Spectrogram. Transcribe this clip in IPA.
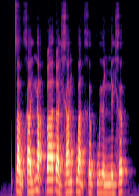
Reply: t̪ a˧˩ w x a˨˦ j ŋ a̰ː˧˨ ɓ aː˧ ɗ a˧˩ j ɣ a˨˦ ŋ h w a̰˧˨ n x ə˧˩ w k w ɨ˨˩ ə̯ ɲ ə˨˩ j ɣ ə˦˥ p̚

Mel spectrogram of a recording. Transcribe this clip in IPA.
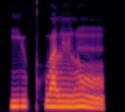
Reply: j y kʷʰ a l ẽ l õ

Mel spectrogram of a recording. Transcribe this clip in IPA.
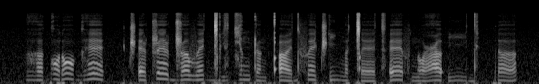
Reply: ɦ ɐ˨˩˦ ɡ ɔ˨˩˦ ɾ ɔː˨ ɡʱ ɛ˦˨ | t͡ʃʼ ɛ˨˩˦ ʈ͡ʂ ɛː˦˨ ɖ͡ʐ ɐ˦˨ v ɛ˦˨ ɡ͡ǀ i˨ z t͡ɕ ɐ˦˨ ŋ ʈ ɐ˨˩˦ ŋ qʼ ɛː˨˩˦ d f ɛ˦˨ t͡ʃʼ i˦˨ ŋ ɐ˨ ǀ ɛː˨ t͡sʼ ɛː˦˨ f n ɔ˨˩˦ ʕ ɐ˦˨ ʔ iː˦˨ d | ɾ ɐ˨˩˦

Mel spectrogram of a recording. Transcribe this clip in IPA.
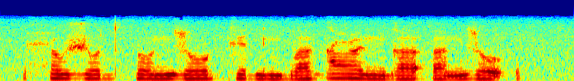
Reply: ħ u ʒ o d θ o n z o kʲ ə d m b ɐ ɡ ʕ ø ŋ ɡ ɐ ʔ ɐ n z o ʔ

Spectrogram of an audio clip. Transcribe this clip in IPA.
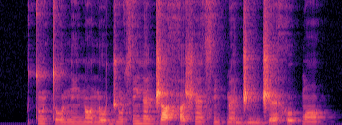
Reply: t ũ˧ t o˨ n ĩ˨ n ɔ̃˨ n o˨ d͡ʒ ũ˧ s ĩ˦ j ɛ̃˦ d͡ʒ a˦˨ h a˨ ʃ ɛ̃˧ s ĩ˨ k͡p ɛ̃˨ d͡ʒ ĩ˨ d͡ʒ ɛ˨˦ h o˧ k͡p ɔ̃˦

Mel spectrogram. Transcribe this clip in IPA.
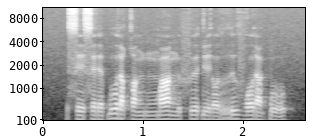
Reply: s e s ɛ ɾ ɛ ɓ o ɾ ɯ q ɔ ŋ ʏ ŋ͡m ɑ ŋ ʏ f ʏ ɗ e ɾ ɔ r ɯ v ɔ ɾ ɑ k͡p o

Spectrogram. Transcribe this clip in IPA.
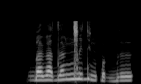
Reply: ɡ͡b a˧ ɳ a˧ d a˦ ɳ ŋ͡ǀ i˦ d y˨ ŋ k͡p o˨ ɡ͡b ɯ˧

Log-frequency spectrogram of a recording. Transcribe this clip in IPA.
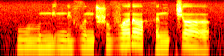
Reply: w uː mʲ ʌ n ɾ i v ʊː n ʂ u v ʌ ɾ ʌː h ə n c ʌː

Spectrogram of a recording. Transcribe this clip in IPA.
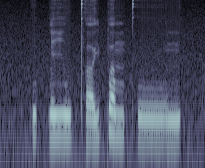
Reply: kʷ ɪ˨ k̚ l iː˨ w pʰ ɐ˨˥ j p ɐ˧ m pʰ uː˨ n

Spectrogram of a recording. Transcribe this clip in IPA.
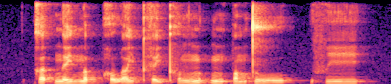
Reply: k ɐ˨ t̚ n̪ e˧ j n̪ ɐ˧ p̚ h o˨˩ w ɐ˨ j pʰ e˨˩ j pʰ ʊ˨˥ ŋ n̪ ʊ˥ k̚ ɵ˧ n p ɐ˨˥ m t̪ uː˨ | f iː˧

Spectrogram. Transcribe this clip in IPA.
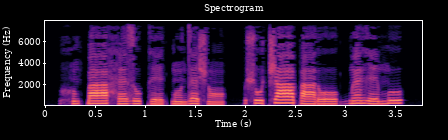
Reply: h ũ˨ k͡p aː˧ h ɛ˧ z u˧ k eː˨ k͡p ũ˨ d ɛ˦˨ ʃ ɔ̃˨ | ʃ u˧ t͡ʃ aː˦ p aː˨ ɾ oː˨ ɡ͡b ɛ̃˧ ɣ e˨ m u˦

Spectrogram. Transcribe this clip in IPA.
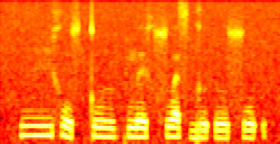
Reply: β iː˦ x u˨ s tʷ ɯː˦˨ k m e˦ x sʷ æ˦ s ɡ ɯ˨ ʔ ɯ˨ sʷ ɯ˨ ʔ

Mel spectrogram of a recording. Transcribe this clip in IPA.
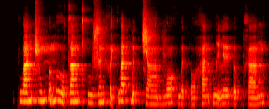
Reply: k w a˨˦ n t͡ɕ u˨˦ m ə̰˧˥ m ɣ o˧˩ t̪ a˧ m t̪ʰ ṳ˨˩ z ə˨˦ n h ə̰˧˨ j k w a˦˥ t̚ ɓ ə˨˩ t̚ t͡ɕ a̤ː˨˩ m v ɔ˨˦ h w ə˨˩ t̚ ʔ ɔ̤˨˩ h a˧ n k w ḭ˧˨ l e˨˦ ʔ ə˨˩ p̚ x a˨˦ ŋ

